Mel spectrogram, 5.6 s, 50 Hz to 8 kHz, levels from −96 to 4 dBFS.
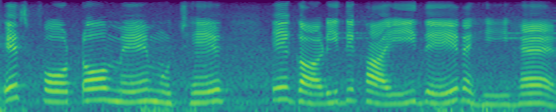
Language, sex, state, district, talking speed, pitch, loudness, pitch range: Hindi, female, Madhya Pradesh, Katni, 110 wpm, 240 Hz, -17 LUFS, 215-265 Hz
